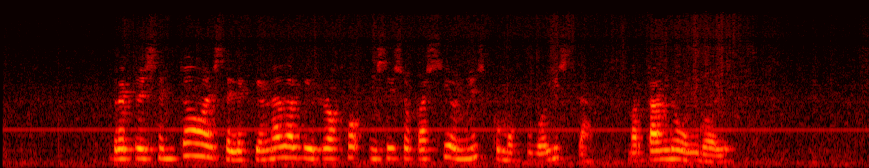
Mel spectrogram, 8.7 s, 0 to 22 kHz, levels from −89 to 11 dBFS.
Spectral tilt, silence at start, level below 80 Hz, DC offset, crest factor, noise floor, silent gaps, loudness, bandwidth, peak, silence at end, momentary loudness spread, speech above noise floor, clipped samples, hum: -6 dB/octave; 1.1 s; -70 dBFS; under 0.1%; 20 dB; -62 dBFS; none; -34 LUFS; 16.5 kHz; -16 dBFS; 1.35 s; 11 LU; 28 dB; under 0.1%; none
